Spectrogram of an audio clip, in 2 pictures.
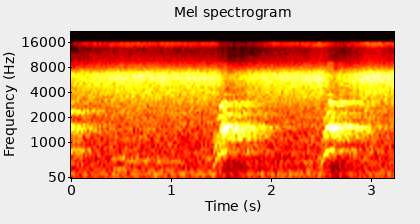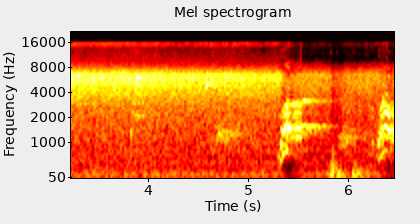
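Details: A Yorkshire Terrier puppy in La Paz, Baja California Sur, Mexico, during Tropical Storm Lidia, 2017, gives a few separated yappy barks, spaced about a second or more apart, half masked by a loud rushing hiss of wind and rain.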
